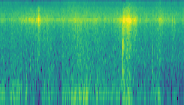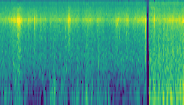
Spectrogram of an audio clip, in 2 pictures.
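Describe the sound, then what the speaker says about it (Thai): Strong wind buffets the microphone on a cliff above the Mekong River, a continuous rough rumble with gusty bursts and scattered faint ticks over several seconds. "ลมแรงด้วยตรงนี้"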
